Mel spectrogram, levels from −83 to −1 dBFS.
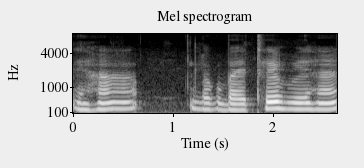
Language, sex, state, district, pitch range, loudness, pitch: Hindi, female, Jharkhand, Garhwa, 180-200 Hz, -15 LUFS, 185 Hz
